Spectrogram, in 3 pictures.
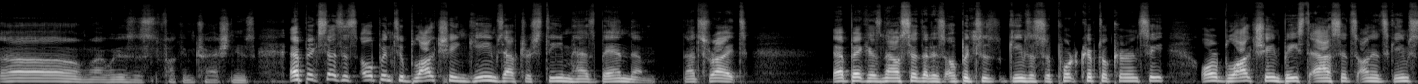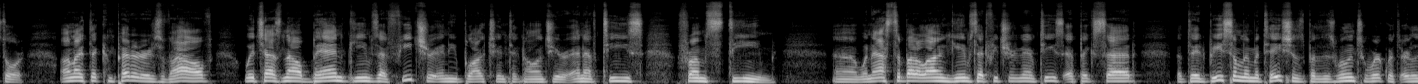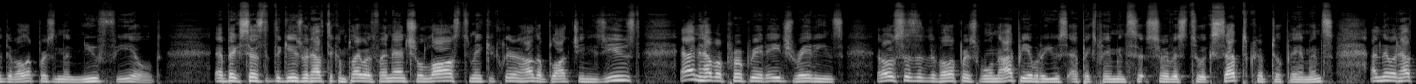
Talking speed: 190 wpm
